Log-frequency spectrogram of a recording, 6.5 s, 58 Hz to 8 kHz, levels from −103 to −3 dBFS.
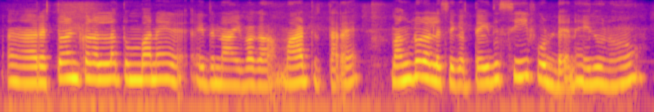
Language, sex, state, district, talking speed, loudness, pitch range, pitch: Kannada, female, Karnataka, Mysore, 110 wpm, -16 LUFS, 210-245 Hz, 225 Hz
